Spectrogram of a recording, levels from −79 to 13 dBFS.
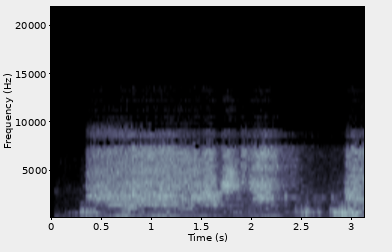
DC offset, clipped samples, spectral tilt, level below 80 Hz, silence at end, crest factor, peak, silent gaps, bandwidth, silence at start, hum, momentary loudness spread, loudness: under 0.1%; under 0.1%; 2 dB/octave; -76 dBFS; 0 s; 16 dB; -4 dBFS; none; 14 kHz; 0.3 s; none; 13 LU; -18 LUFS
